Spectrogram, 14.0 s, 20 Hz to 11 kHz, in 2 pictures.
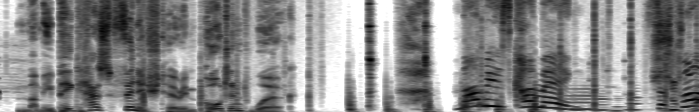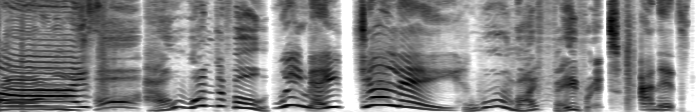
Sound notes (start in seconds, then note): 4.0 footsteps approaching; 8.6 gasps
